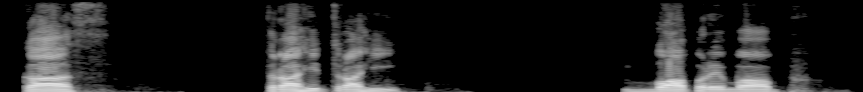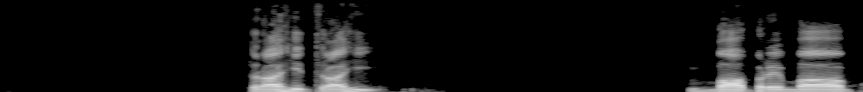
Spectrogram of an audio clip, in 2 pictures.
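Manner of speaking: ज़ोर से "त्राही, त्राही" पुकारना; मुसीबत में मदद के लिए चिल्लाना; दुहाई. Shown as a demonstration. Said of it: "शोक को पैदा कर रहा है". (घबराकर ज़ोर से दुहाई दें)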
